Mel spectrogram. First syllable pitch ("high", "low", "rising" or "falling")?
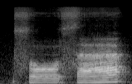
low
